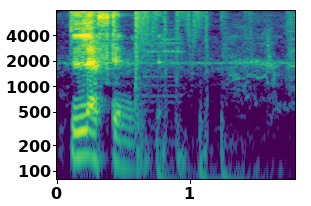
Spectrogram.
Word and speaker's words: lieutenant: ये वर्ड है लेफ्टिनेंट। लेफ्टिनेंट आपने कई बार मूवीज में सुना होगा, लेकिन क्या आपको इसका स्पेलिंग पता है?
